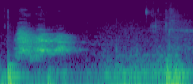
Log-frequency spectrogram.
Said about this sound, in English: Yep, this dog agrees with me as well.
